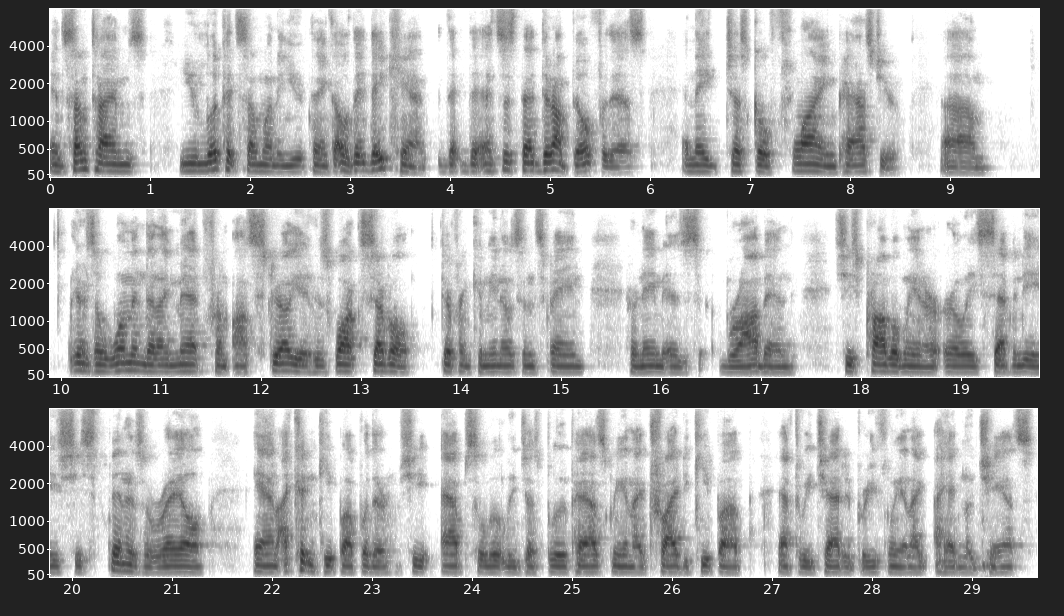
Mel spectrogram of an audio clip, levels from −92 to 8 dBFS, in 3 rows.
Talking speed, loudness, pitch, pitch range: 180 wpm, -24 LUFS, 105 Hz, 95-115 Hz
